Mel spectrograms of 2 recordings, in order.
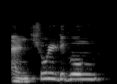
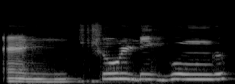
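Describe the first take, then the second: First: Entschuldigung run together at normal pace, higher pitch; Entschuldigung joined up, high and even; whole-word model. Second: Entschuldigung very slow, softer and higher; Entschuldigung in long, separated, high syllables; slow pronunciation model. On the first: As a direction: say Entschuldigung as one connected word, "en-shool-dee-goong". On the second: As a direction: stretch Entschuldigung out syllable by syllable, "en-shool-dee-goong". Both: Shown as a demonstration. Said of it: "try to pronounce it".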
